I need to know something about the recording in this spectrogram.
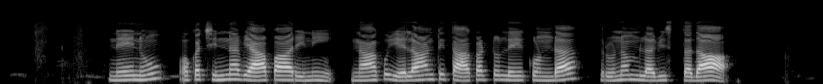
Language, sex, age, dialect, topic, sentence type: Telugu, female, 31-35, Telangana, banking, question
